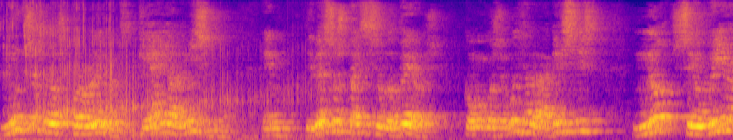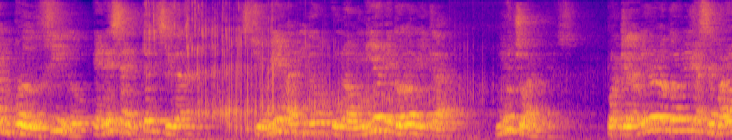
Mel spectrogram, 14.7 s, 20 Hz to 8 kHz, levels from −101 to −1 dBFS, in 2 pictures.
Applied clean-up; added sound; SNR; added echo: none; Liquid; 20 dB; reverberation time 0.6 s.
